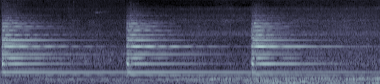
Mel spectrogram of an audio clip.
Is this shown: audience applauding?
no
